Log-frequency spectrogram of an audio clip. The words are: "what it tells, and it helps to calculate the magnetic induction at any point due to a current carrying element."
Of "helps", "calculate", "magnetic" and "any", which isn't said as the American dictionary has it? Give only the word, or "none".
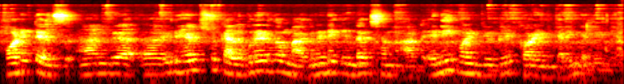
none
